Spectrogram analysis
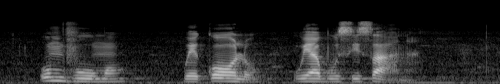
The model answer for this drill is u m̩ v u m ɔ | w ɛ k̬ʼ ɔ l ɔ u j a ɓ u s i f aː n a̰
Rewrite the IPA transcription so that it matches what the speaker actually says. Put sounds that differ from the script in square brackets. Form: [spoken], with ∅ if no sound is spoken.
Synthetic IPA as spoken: u m̩ v u m ɔ | w ɛ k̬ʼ ɔ l ɔ u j a ɓ u s i [s] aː n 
